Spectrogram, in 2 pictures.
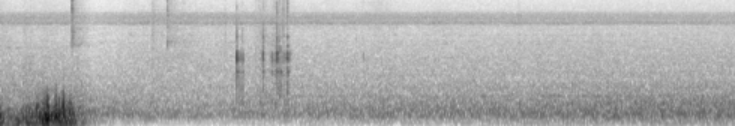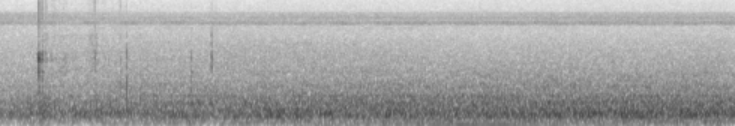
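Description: A Casablanca Delta II ceiling fan runs on high speed, a steady broad whoosh of moving air that builds after a short thump and a few clicks at the start.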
